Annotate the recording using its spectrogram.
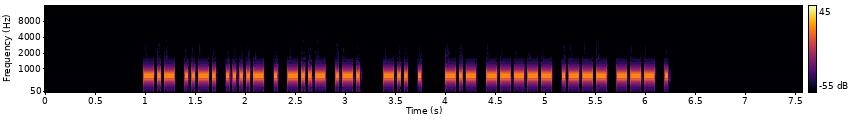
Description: Morse code, heard as a keyed tone, about 36 wpm, 700 Hz. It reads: KF4EXR DE K0JOE
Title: USA Callsign DE Callsign 35wpm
